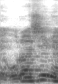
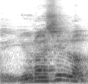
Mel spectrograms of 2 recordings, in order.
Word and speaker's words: 유라실: 연기 나와 있는데 이 사이토신하고 이 유라실, 나는 교재 때 우라실 했는데요. 유라실로 발음하기로 이제 바꿨어요. 유라실로. 사이토신하고 유라실하고 굉장히 화학 구조가 유사해요.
